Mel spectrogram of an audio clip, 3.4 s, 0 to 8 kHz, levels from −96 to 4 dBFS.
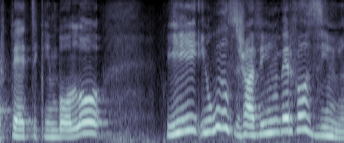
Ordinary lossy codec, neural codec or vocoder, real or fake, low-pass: none; codec, 16 kHz, 2 kbps, FunCodec, trained on Chinese and English, 25 frames a second; fake; none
